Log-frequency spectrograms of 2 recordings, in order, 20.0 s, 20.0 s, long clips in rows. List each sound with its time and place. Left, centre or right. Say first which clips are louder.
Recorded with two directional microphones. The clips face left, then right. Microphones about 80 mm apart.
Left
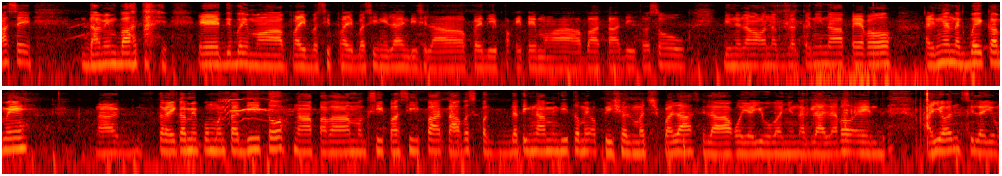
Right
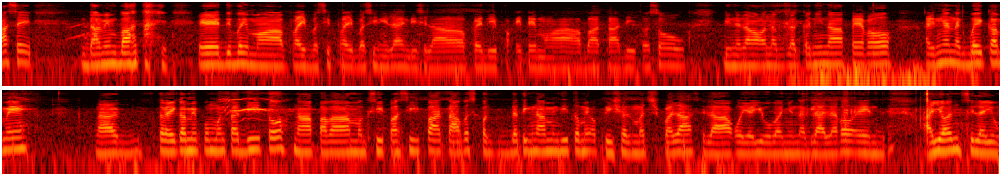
0.0 s a man's voice: right 3 dB; right
2.9 s speech: even; centre
4.3 s speech: right 1 dB; centre
6.4 s a man's voice: right 2 dB; right
8.5 s speech: right 1 dB; centre
10.9 s a man's voice: right 6 dB; right
12.3 s a man's voice: right 1 dB; centre
12.7 s a man's voice: right 4 dB; right
19.2 s speech: right 5 dB; right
